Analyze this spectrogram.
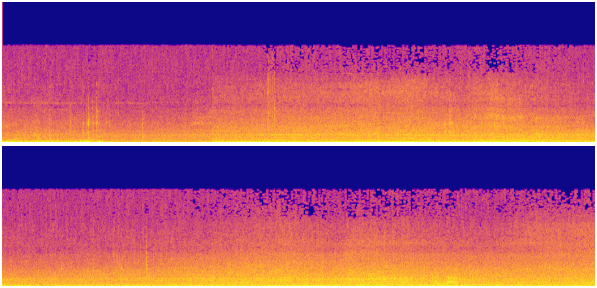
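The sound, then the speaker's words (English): Road traffic at a roundabout at Highbury Corner, recorded while riding a bike: a steady, dense rumble of engines and tyres that swells heavier in the low end through the middle, without a clear individual vehicle standing out. “so this is a roundabout.”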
